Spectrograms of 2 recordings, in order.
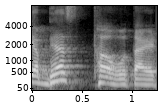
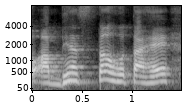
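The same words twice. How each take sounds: First: अभ्यस्त with an aspirated th, like abhyasth; wrong pronunciation. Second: अभ्यस्त with a plain unaspirated t; correct pronunciation. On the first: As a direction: show the mistake in अभ्यस्त with a breathy th. (अभ्यस्त गलत उच्चारण में, थ के साथ) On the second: (अभ्यस्त सही उच्चारण में, साफ़ त) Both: Shown as a demonstration. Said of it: "ना कि".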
